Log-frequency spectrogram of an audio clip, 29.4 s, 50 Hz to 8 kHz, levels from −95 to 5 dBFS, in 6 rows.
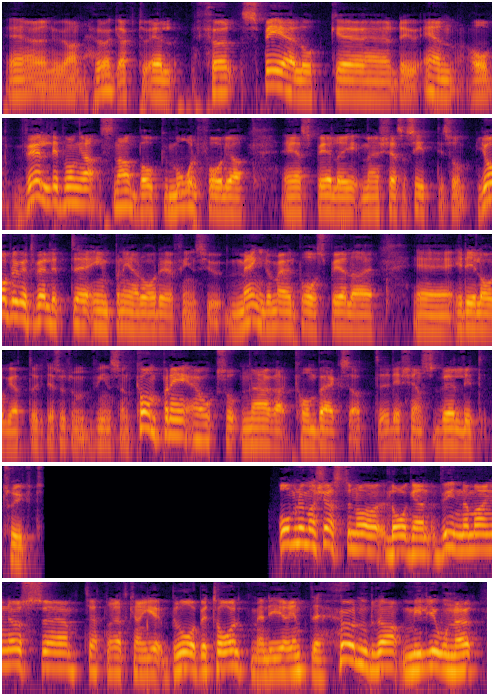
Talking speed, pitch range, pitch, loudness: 140 wpm, 115-165 Hz, 125 Hz, -19 LUFS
